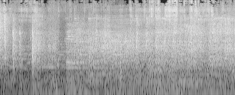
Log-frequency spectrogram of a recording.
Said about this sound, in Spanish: Eso que hoy es el carrito. Lo voy a coger para que no haga tanto ruido.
